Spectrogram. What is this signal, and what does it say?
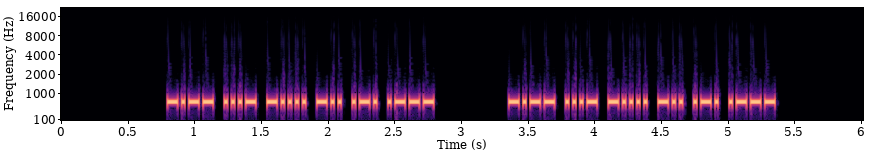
Morse code, heard as a keyed tone, about 46 wpm, 700 Hz. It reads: YV6DRJ YV6DRJ
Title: DXCC-100 Call Signs - 6 Characters - Repeated 2x - 45wpm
